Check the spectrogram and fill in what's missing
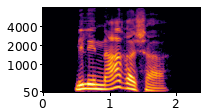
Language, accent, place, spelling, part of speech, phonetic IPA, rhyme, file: German, Germany, Berlin, millenarischer, adjective, [mɪleˈnaːʁɪʃɐ], -aːʁɪʃɐ, De-millenarischer.ogg
- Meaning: inflection of millenarisch: 1. strong/mixed nominative masculine singular 2. strong genitive/dative feminine singular 3. strong genitive plural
